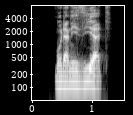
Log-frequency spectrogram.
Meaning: 1. past participle of modernisieren 2. inflection of modernisieren: second-person plural present 3. inflection of modernisieren: third-person singular present
- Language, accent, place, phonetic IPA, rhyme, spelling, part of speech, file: German, Germany, Berlin, [modɛʁniˈziːɐ̯t], -iːɐ̯t, modernisiert, verb, De-modernisiert.ogg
